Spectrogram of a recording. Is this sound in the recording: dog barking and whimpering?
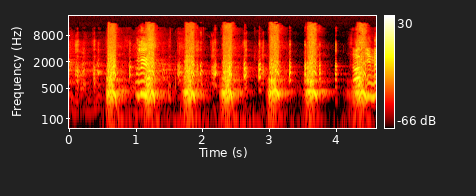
yes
